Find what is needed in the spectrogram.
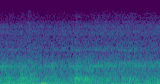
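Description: Electric commuter train running between stations, heard from inside the carriage: a steady low rumble of wheels on rails with a faint steady hum, and a single thump about half a second in.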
